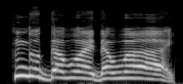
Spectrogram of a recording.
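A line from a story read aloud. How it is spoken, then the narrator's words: Gleeful grinning. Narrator (Russian): Радостно оскалился Есей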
